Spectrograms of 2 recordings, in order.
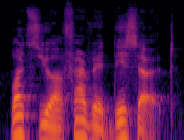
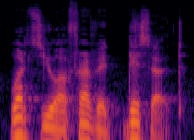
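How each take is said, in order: Both takes have the same delivery.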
